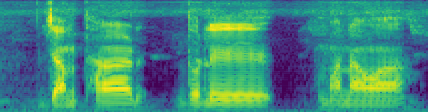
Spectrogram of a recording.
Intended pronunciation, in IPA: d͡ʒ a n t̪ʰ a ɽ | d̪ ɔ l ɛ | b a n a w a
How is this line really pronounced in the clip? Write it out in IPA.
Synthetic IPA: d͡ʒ a m t̪ʰ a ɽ | d̪ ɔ l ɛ | m a n a w a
